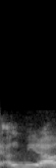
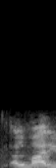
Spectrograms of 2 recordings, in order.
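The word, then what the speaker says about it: almirah: हमने अलमीरा को अपने हिंदी टंग के लिए, अपने हिंदी टंग के हिसाब से हमने उसका नाम अलमारी रख दिया है। सो its actual pronunciation is अलमीरा।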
